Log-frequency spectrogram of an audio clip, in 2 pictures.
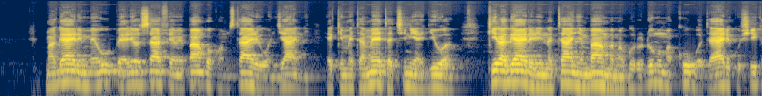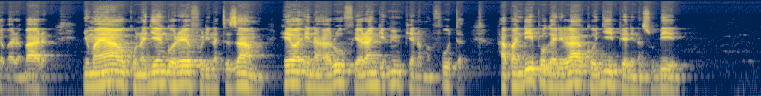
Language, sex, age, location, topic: Swahili, male, 50+, Dar es Salaam, finance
